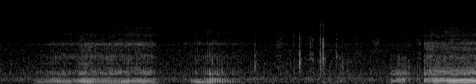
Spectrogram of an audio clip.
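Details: Jaxson the dog gives a long, low snoring rumble, then a shorter snort, a few faint clicks, and a final louder groaning snore.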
